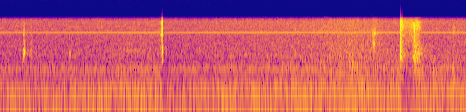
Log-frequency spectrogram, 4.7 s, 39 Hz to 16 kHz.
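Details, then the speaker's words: 7-week-old baby girl with hiccups: short, sharp catches about a second apart over steady room noise. "She has the hiccups right now."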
